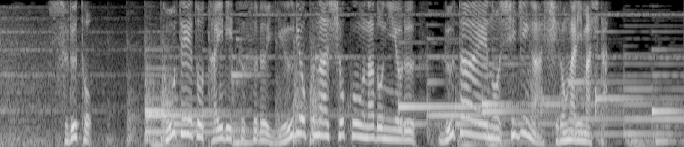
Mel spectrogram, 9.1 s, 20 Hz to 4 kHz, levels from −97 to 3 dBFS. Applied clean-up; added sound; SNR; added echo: none; Hammer; 11 dB; none.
